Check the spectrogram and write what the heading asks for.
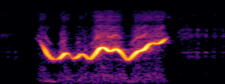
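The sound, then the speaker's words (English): A person whistles an imitation of birds chirping: one continuous warbling tone that wavers up and down in pitch for about a second, fairly loud and with no talking. “Shut up, birds.”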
